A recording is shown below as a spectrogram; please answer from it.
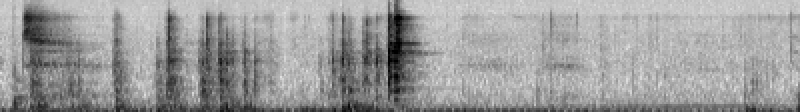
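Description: Clicks and knocks from a manual treadmill's steel frame and pull-pin incline knob being handled and moved, with the sharpest knock about three seconds in, then a quieter stretch.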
